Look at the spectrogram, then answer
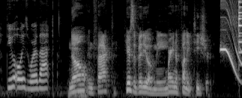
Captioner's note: silly noise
